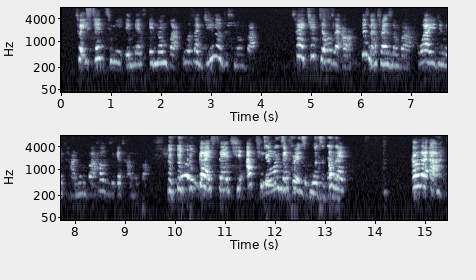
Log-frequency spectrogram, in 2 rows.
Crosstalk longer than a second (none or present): present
